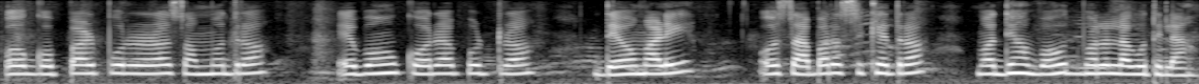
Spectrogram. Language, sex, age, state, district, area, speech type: Odia, female, 18-30, Odisha, Nayagarh, rural, spontaneous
